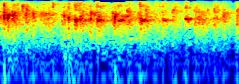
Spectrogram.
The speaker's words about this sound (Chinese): 好，请你上来好了，给他一点掌声。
